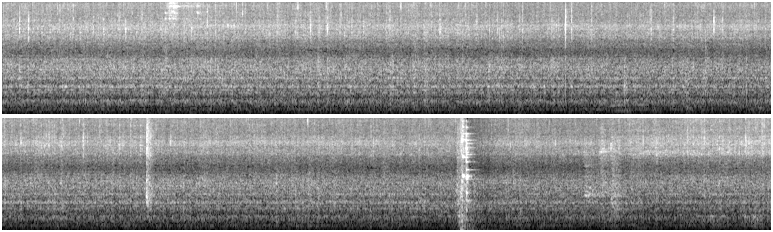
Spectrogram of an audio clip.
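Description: Green beans in tomato sizzling steadily in a frying pan. A few sharp clicks, and a louder knock about eighteen seconds in.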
